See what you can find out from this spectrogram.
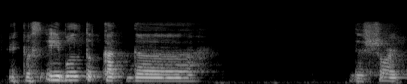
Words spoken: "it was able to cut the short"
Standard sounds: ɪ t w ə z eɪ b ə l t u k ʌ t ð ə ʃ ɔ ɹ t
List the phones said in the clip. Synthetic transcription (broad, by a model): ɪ t w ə s eɪ b ə l t u k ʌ t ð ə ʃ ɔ ɹ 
